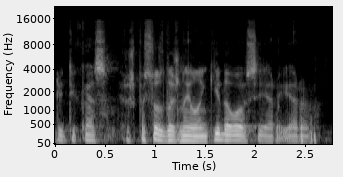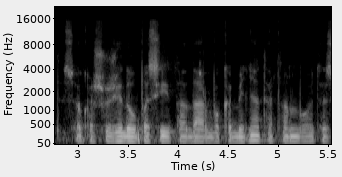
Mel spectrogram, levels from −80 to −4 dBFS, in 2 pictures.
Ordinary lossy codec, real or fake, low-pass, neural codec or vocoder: Opus, 24 kbps; real; 14.4 kHz; none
